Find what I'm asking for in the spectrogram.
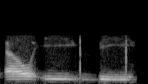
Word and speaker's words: Leveen: The last name is Leveen.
